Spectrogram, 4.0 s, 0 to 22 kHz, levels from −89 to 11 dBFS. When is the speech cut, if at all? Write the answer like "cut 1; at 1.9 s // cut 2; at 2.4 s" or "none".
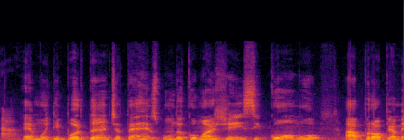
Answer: none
